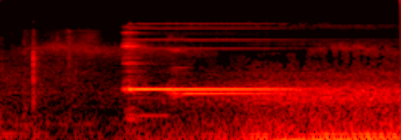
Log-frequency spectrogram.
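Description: Two-tone ding-dong doorbell chime: the first, higher note sounds about a second in and a lower note follows half a second later, both ringing on and fading over about two seconds. A low rumble swells underneath.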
